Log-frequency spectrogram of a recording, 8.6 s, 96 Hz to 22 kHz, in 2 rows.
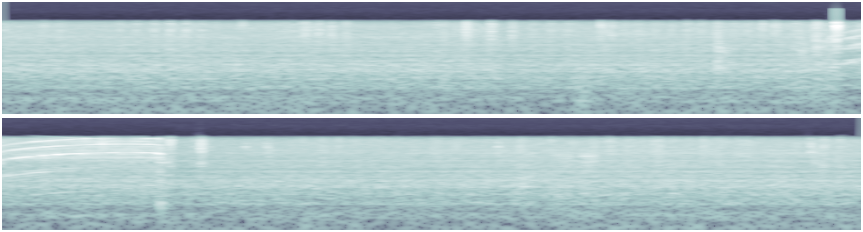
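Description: Steady, even rushing noise on the flight deck of a Boeing 747-400 taxiing just after landing. About four seconds in there is a brief rising whine that levels off and stops after about a second, over a few faint ticks.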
